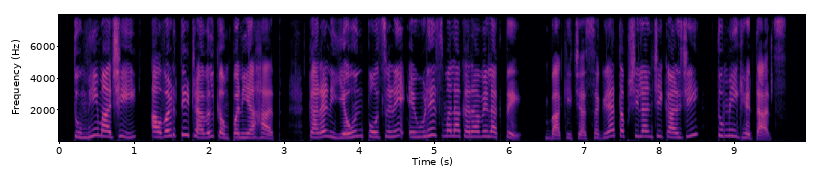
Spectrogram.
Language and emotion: Marathi, happy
